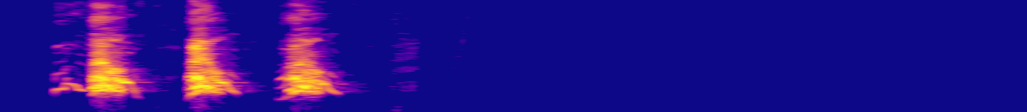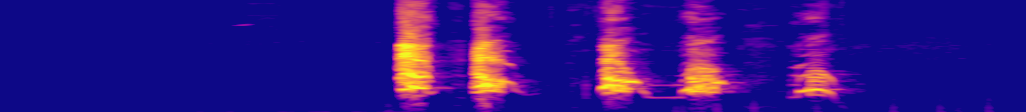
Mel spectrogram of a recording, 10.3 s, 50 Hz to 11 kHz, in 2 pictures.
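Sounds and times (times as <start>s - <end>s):
dog barking: 0.3s - 1.9s, 7.2s - 9.5s.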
